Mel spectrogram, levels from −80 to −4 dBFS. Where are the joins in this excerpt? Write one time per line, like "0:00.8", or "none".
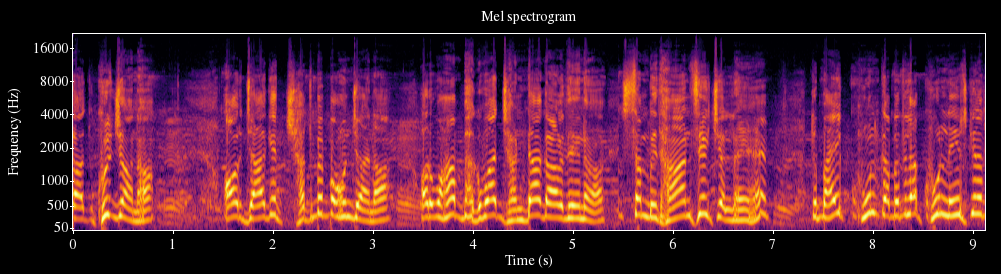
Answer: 0:05.5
